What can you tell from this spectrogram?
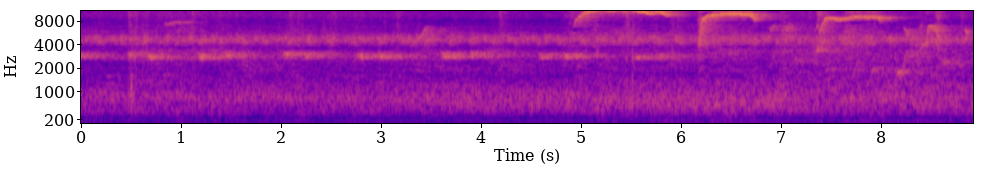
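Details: Jazzy the monkey cries loudly because Jane, another monkey, does not come to help; a quiet insect hum first, then a cluster of piercing, arching squeals near the end.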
